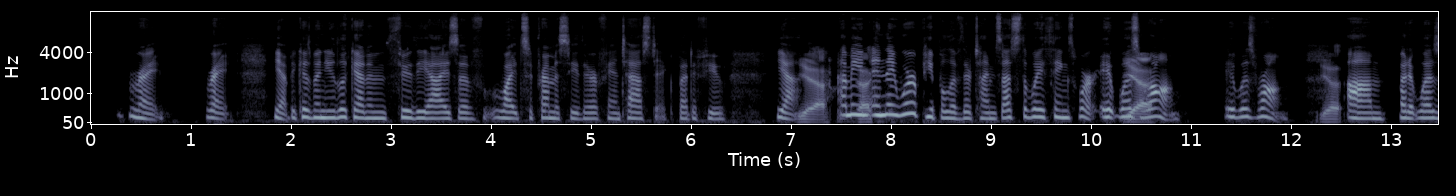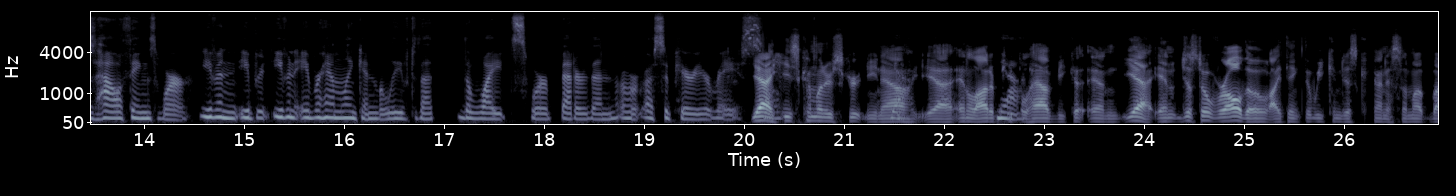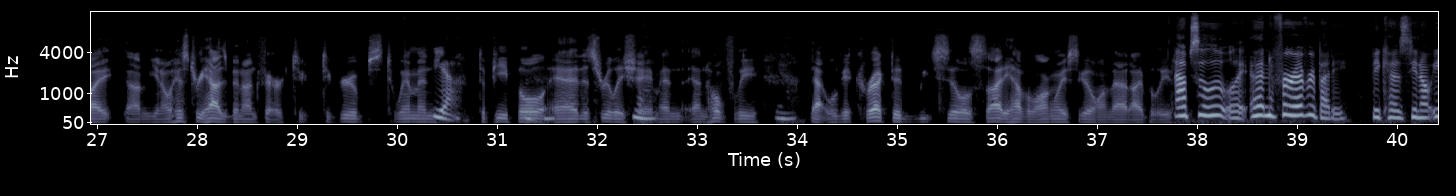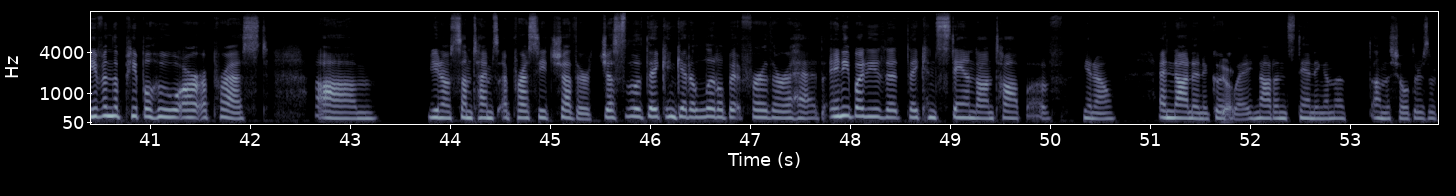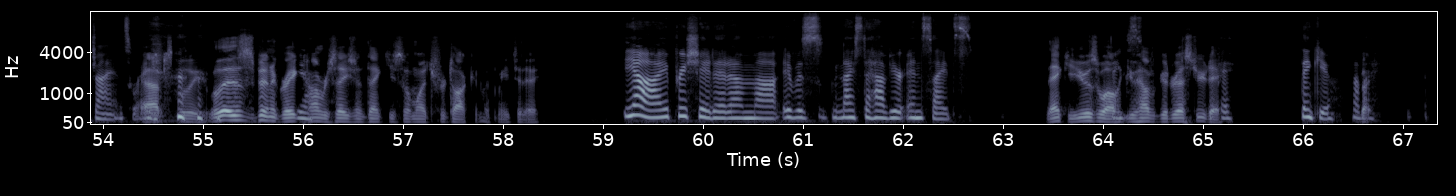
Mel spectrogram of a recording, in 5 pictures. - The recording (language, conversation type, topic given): English, unstructured, How has history shown unfair treatment's impact on groups?
- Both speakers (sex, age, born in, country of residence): female, 50-54, United States, United States; male, 55-59, United States, United States
- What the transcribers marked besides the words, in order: other background noise; tapping; chuckle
